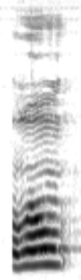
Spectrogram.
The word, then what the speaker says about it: ओम: ओम का उच्चारण ऐसे करना है, देखो, ऐसे ऊ का उच्चार सिर्फ 6 या 8 सेकंड तक की करना है, बाकी म को लंबा करना है ऐसे।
